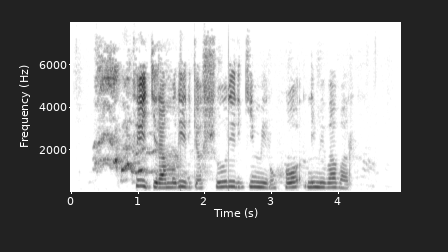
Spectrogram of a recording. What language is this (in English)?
Kinyarwanda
